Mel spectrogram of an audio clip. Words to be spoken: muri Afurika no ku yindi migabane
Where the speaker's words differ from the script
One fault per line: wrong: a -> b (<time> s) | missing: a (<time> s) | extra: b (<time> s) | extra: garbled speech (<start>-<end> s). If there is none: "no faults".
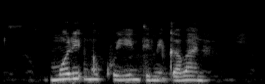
missing: Afurika (0.8 s)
